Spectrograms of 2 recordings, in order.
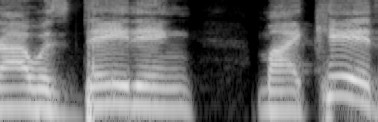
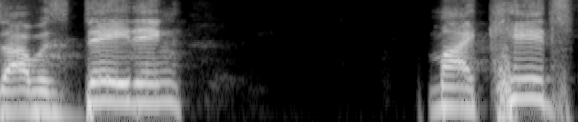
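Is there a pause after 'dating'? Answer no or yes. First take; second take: no; yes. First: There is no real pause after 'dating'. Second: There is a clear pause after 'dating'. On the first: The speaker dated his own kids. The speaker calls it wrong. "you used like a comma" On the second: The speaker was dating, and his kids gave advice. The speaker calls it right. "Just pause in between words"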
